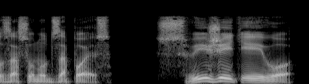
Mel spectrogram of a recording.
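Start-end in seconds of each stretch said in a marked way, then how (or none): 1.5-3.0 slow, higher barked order; a leader's curt command. A narrator's reading. One-armed leader orders his men, commanding. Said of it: "приказал Однорукий".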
